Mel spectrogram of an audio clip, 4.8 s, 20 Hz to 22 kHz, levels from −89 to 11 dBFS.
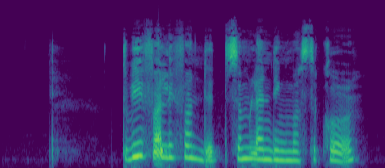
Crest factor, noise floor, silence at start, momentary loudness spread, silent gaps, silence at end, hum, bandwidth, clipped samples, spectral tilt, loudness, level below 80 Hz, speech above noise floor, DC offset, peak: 18 dB; -76 dBFS; 1.55 s; 8 LU; none; 0.4 s; none; 12 kHz; under 0.1%; -3.5 dB/octave; -16 LUFS; -58 dBFS; 60 dB; under 0.1%; 0 dBFS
